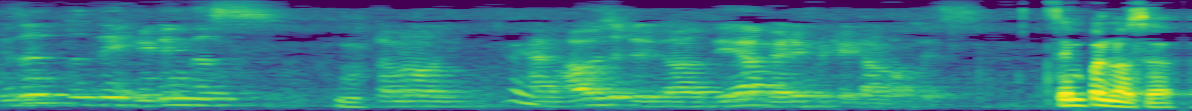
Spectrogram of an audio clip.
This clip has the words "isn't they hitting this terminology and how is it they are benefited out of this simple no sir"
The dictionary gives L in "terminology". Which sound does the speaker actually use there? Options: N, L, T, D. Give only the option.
N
